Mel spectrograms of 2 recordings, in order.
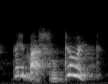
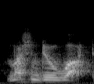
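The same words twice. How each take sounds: First: Very high, loud screeched protest; frightened, angry Gollum. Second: Puzzled question at ordinary pitch; mild surprise. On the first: Gollum protests at Sam's fire, frightened shriek. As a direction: forbid it in a panicked creature shriek. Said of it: "both frightened and angry". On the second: Sam questions the shrieking Gollum, mildly surprised. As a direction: ask back, mildly taken aback. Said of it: "asked Sam in surprise". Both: Acted.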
